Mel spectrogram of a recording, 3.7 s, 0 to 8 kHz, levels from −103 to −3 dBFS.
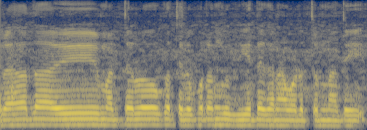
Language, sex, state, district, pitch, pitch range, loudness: Telugu, male, Andhra Pradesh, Krishna, 130 Hz, 120-130 Hz, -20 LUFS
